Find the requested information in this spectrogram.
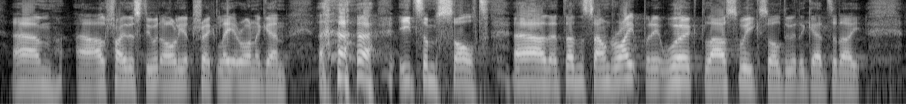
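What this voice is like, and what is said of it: Voice fading, losing his voice. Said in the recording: “I'm losing my voice a little bit again”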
